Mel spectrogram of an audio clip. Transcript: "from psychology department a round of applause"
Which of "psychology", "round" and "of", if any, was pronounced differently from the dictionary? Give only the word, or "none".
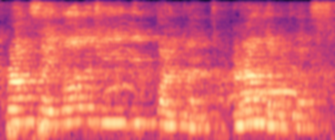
of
